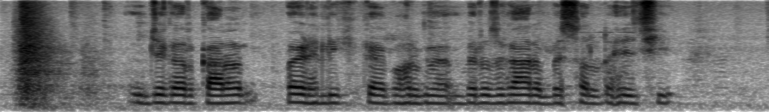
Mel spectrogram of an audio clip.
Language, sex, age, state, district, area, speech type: Maithili, male, 45-60, Bihar, Araria, rural, spontaneous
